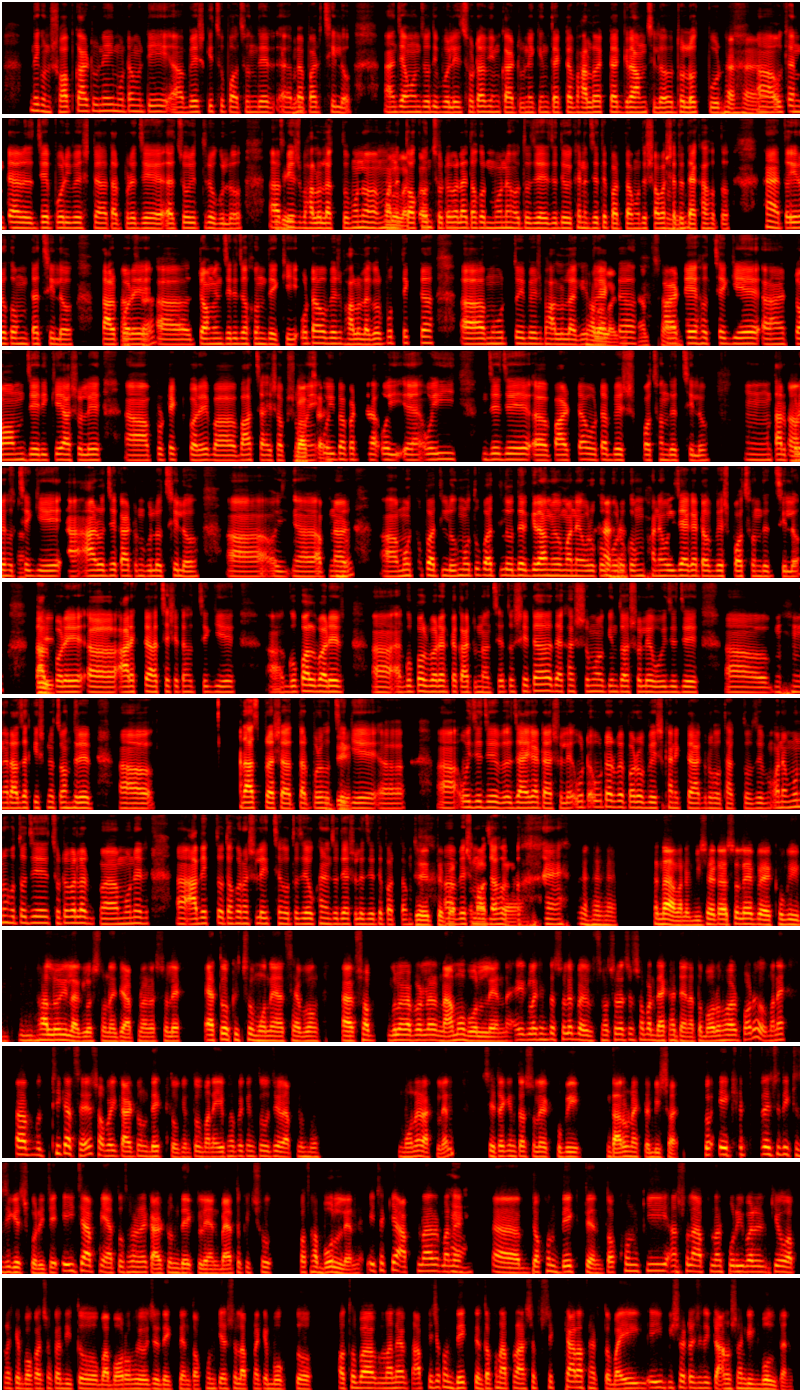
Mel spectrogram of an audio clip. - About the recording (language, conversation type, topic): Bengali, podcast, শৈশবের কার্টুনগুলো আজও তোমার মনে গেঁথে থাকে কেন?
- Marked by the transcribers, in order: tapping; "মটু" said as "মতু"; blowing; chuckle; swallow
